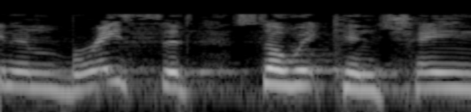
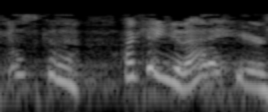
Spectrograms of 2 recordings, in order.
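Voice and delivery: rushed, high-pitched retold panic; quick, agitated mock panic; panicked urge to flee; 7 semitones higher, much faster than usual. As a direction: imitate someone desperate to get out. Woman desperate to flee stage.

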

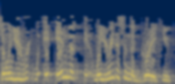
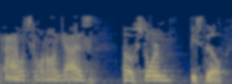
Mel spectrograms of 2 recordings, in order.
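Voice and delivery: a hint of groggy, softer voice; just woken, mumbled and quiet; lightly voiced sleepy Jesus calming the storm; 8 dB quieter, slower than usual. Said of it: "I imagine he's kinda, like, groggy".

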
